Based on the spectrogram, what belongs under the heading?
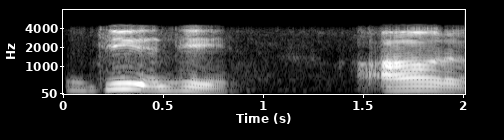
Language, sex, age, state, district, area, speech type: Hindi, male, 30-45, Bihar, Muzaffarpur, urban, conversation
